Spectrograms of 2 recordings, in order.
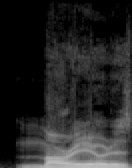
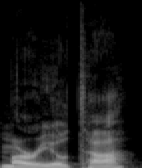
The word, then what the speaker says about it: Mariota: Trico and Collinssworth just decided that for 15 years we've been pronouncing uh Mariota's name wrong. And it was insane. It was every single time they put so much emphasis on the T.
